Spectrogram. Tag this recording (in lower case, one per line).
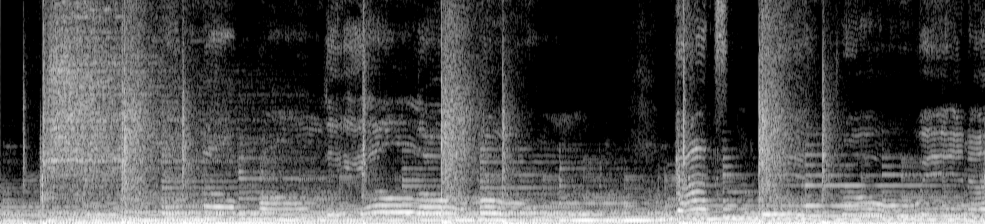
music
